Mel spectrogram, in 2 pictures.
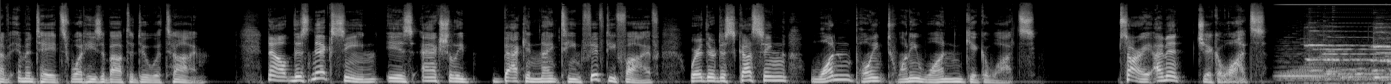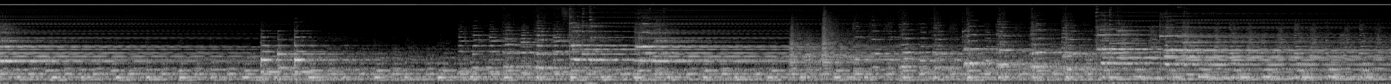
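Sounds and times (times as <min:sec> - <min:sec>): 
speech: 0:00.0 - 0:10.4, 0:11.2 - 0:13.1
orchestral music imitating a ticking clock: 0:12.8 - 0:27.8.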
